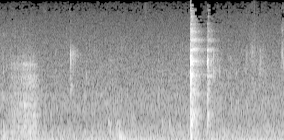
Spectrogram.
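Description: A fork clinks against a bowl.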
